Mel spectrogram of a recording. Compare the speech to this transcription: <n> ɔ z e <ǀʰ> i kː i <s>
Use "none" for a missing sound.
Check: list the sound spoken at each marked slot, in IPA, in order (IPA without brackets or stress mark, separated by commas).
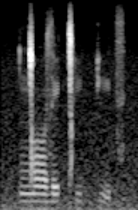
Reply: ŋ͡ǀ, ǀʰ, t͡s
